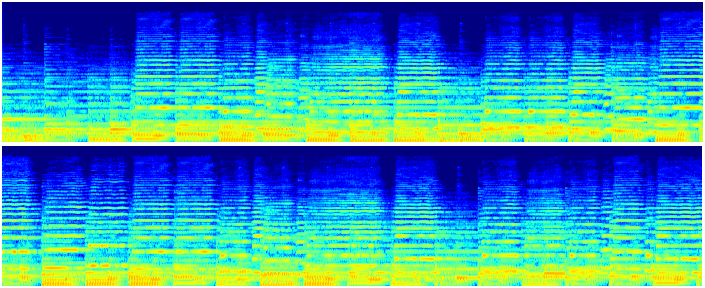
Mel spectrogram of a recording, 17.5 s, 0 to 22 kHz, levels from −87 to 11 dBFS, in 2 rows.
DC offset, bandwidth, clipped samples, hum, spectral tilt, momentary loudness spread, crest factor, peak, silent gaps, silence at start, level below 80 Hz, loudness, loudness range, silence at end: under 0.1%; 13.5 kHz; under 0.1%; none; -7 dB/octave; 3 LU; 16 dB; -2 dBFS; none; 0 s; -28 dBFS; -19 LUFS; 1 LU; 0 s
